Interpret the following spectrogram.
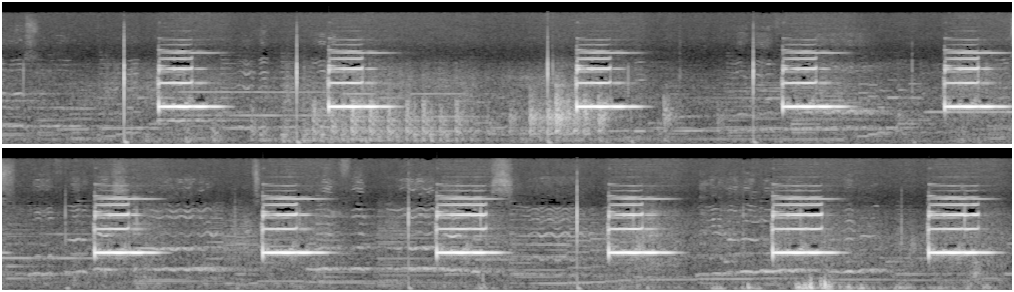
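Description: A quiz app's short electronic beep for a correct answer, one bright pitched tone repeated about eleven times, roughly every second and a half to two seconds. Quiet background music plays underneath.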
